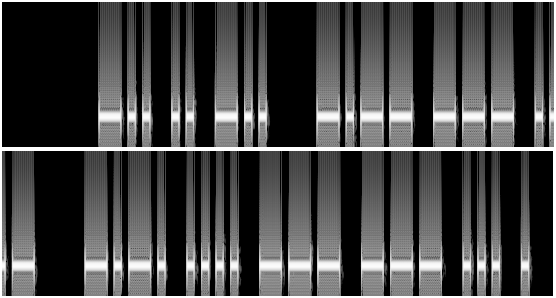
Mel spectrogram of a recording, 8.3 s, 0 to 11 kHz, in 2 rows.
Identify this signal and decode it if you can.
Morse code, heard as a keyed tone, about 22 wpm, 700 Hz. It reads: DID YOU CHOOSE
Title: Sentences from Top 1000 Words - Review Part 6 - 22wpm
